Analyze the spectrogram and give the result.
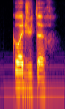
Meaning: coadjutor
- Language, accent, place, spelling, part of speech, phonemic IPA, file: French, France, Lyon, coadjuteur, noun, /kɔ.a.dʒy.tœʁ/, LL-Q150 (fra)-coadjuteur.wav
